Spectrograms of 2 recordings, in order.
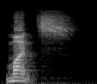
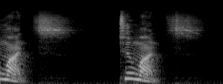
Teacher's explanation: the n and the S are really strong the th is weak so we can cancel the th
